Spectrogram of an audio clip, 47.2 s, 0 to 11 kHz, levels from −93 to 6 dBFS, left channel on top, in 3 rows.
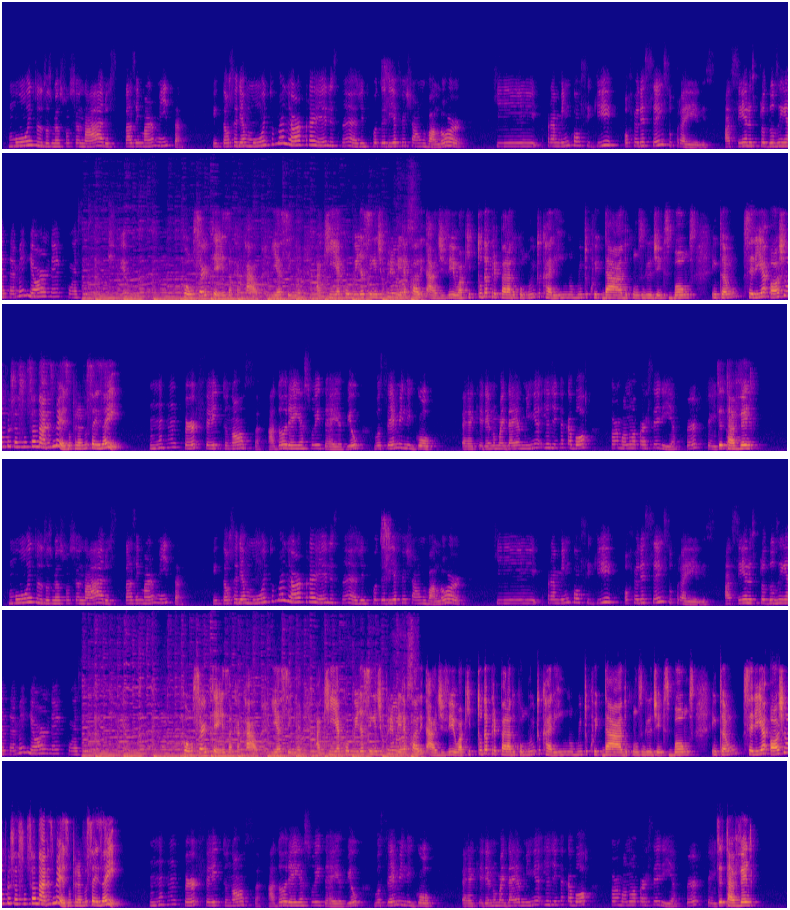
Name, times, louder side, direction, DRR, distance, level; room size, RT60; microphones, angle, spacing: voice 1, 0.1-2.2 2.5-3.6 4.2-9.2 9.9-14.1 14.4-18.5 21.5-22.2 34.4-38.6 38.9-40.0 40.6-43.1 43.6-46.0, left 1 dB, 15° left, 9 dB, 1.0 m, -43 dB
sound 1, 17.3-24.1, right 2 dB, 80° right, 1.5 m, -36 dB
voice 2, 19.3-33.7 45.7-46.5, right 3 dB, 45° right, 8 dB, 1.5 m, -32 dB
11.5 x 9.6 x 5.6 m, 0.40 s
head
